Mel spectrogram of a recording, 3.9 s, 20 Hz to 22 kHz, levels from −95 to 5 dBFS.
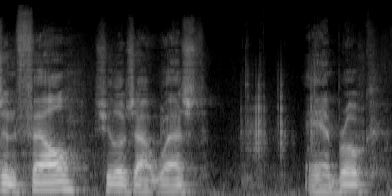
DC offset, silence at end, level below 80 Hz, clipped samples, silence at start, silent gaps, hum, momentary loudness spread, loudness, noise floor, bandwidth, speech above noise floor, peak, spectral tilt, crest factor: under 0.1%; 0.15 s; -56 dBFS; under 0.1%; 0 s; none; none; 23 LU; -28 LUFS; -53 dBFS; 16 kHz; 26 dB; -8 dBFS; -6.5 dB/octave; 20 dB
